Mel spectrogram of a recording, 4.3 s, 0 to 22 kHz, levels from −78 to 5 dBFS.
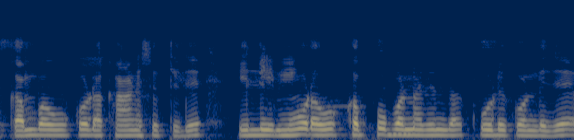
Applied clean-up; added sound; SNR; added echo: neural mask model DeepFilterNet 3.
